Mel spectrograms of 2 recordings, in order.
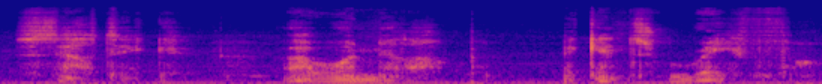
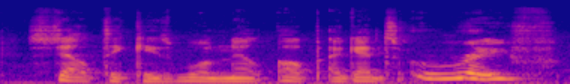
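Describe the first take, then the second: First: It is said in a whisper. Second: It is said in a normal speaking voice.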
